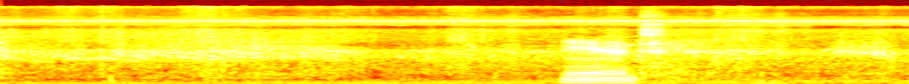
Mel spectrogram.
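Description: Leaves rustle softly outdoors.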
